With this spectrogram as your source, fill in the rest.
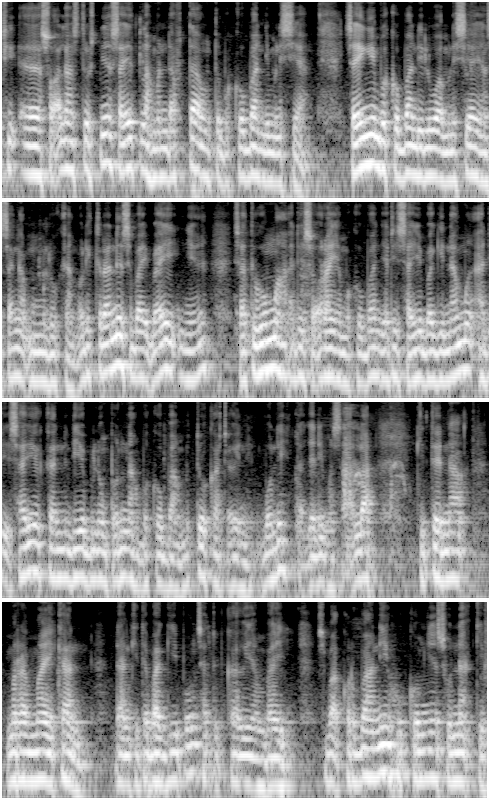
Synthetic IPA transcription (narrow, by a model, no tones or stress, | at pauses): iəsoa̰lansə̥t̪əɾʊsɲə̃sajət̪əlahməndaft̪arunt̪ʊk̚bərkobandimalasia̰ | sajəiŋɪnbərkobandiluarmalasiajaŋsaŋat̪̚məməlukanʔolɛhkəɾanə̃səbaɪk̚baɪʔɲə̃ | sat̪uɾumaɦa̰dəsəoɾaŋjaŋbərkorbaŋd͡ʒadisajəbaɡinaməʔadɪʔsajəkəɾanə̃diəbəlʊmpərnahbərkorbaŋbət̪ʊlkaht͡ʃaɾəinĩbolɛht̪aʔd͡ʒadimasa̰a̰lah | kit̪ənaʔ | mə̃ɾamajkan | dankit̪əbaɡipʊnsat̪upə̥kaɾəjaŋbaɪk̚ | səbap̚kɔrbaŋnihukʊmɲə̃sunaʔ̪ki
